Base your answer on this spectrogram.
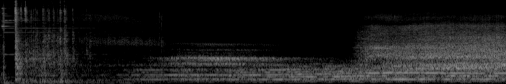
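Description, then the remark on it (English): A cash register opens with a quick mechanical clatter, then a sustained, eerie ringing tone swells and grows louder and brighter toward the end, with no one speaking. “Now open the register.”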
